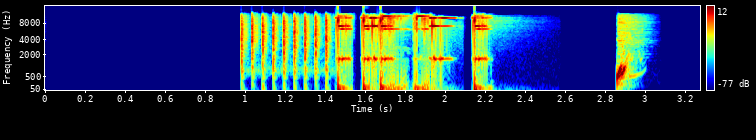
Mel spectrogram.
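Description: Coins jingle rapidly as a game score counts up.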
